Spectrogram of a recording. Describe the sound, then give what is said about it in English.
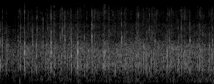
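A crowd claps steadily, a dense wash of many hands applauding at an even level with no voices rising above it. “And because, you clap your hands for that.”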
